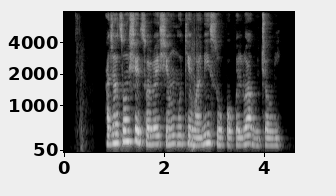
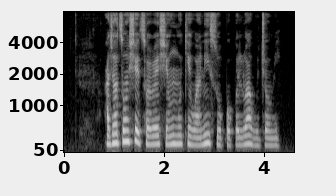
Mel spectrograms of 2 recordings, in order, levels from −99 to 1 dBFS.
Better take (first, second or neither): second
